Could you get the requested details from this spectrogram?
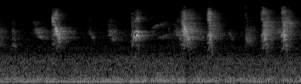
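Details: Sparrows coming to be fed on a rainy day, 19 June 2021: short bright chirps at irregular intervals, about five in three seconds, over a low steady hum.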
